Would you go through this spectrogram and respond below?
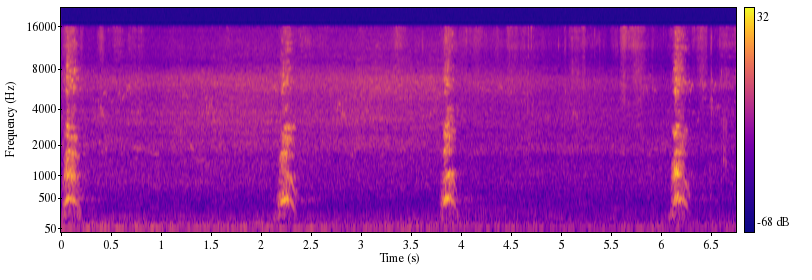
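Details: Casper, a Cocker Spaniel dog, barking at a very small snowman in a park, tail wagging: four sharp single barks spaced about two seconds apart over a low outdoor rumble.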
